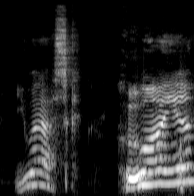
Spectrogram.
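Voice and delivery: put-on very high, slow, drawn-out drunken troll snarl. Voicing a drunk half troll leaning into a player's face: drunken half troll snarling in face. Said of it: "he gets into your eye level and goes".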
